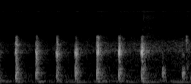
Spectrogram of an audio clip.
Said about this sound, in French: Bon, la porte est fermée. Je vais la pousser. Ah bah non, c'est fermé vraiment. Je toque.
